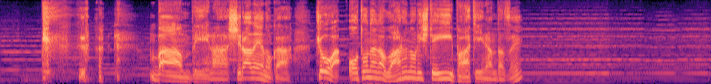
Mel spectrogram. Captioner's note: chuckle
